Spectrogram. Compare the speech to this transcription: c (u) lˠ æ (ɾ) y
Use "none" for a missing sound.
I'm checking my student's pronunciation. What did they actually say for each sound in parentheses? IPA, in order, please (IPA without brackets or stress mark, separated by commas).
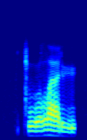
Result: u, ɾ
